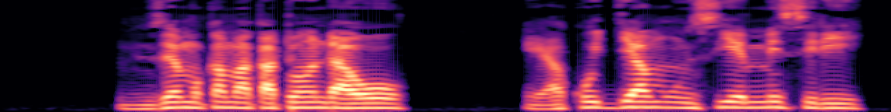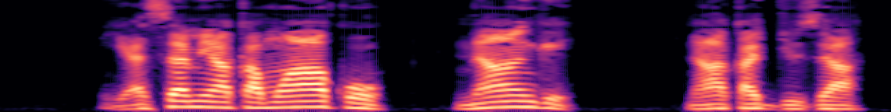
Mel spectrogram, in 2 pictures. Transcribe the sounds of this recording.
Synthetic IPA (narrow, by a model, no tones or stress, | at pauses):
n̩ze̞mukamakato̞ːndawo̞ | ejakuɟːamuːnsije̞mːisiɾi | ejasamjakamwaːko̞ | naːŋɡe̞ | naːkaɟːuza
